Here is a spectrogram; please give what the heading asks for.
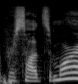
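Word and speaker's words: Persaud-Zamora: For the record, my name is Emily Prasad Samura, and that's spelled P E R S A U D-NE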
